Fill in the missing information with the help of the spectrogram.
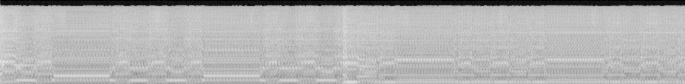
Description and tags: A reece created from the NI Massive modern talk and scrapyard osc with a bit of lfo
Dubstep, Bass, reece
